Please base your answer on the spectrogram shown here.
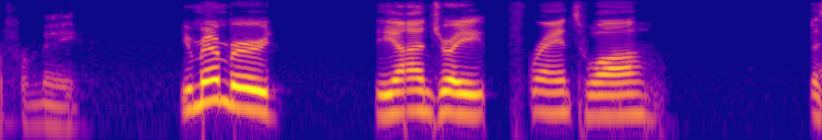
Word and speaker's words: DeAndre Francois: You remember DeAndre Francois?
